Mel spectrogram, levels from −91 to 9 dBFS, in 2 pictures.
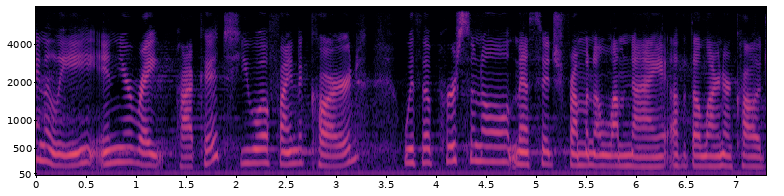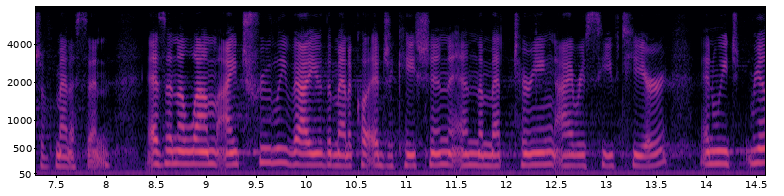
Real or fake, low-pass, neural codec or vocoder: real; 7.2 kHz; none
